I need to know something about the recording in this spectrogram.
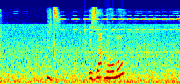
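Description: A young woman speaks into a microphone.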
